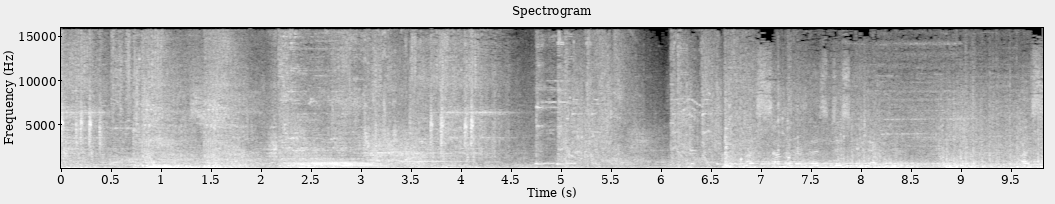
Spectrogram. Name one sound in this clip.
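Game combat sound effects clash and crackle.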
